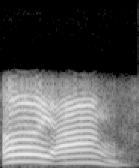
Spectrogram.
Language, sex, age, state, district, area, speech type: Bodo, female, 45-60, Assam, Udalguri, rural, conversation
